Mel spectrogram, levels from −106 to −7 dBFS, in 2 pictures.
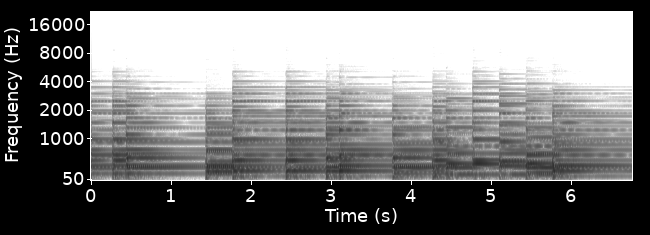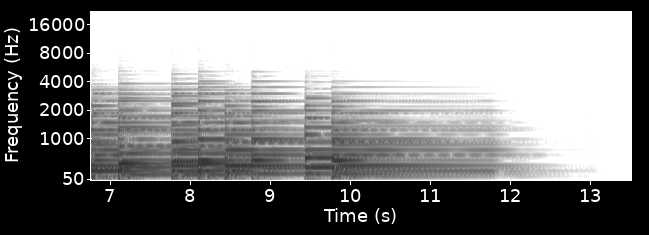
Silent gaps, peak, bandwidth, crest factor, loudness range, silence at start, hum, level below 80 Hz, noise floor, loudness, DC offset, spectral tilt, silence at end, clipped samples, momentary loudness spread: none; -14 dBFS; 4.3 kHz; 18 dB; 6 LU; 0 s; none; -64 dBFS; under -90 dBFS; -32 LUFS; under 0.1%; -6.5 dB/octave; 1.7 s; under 0.1%; 12 LU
